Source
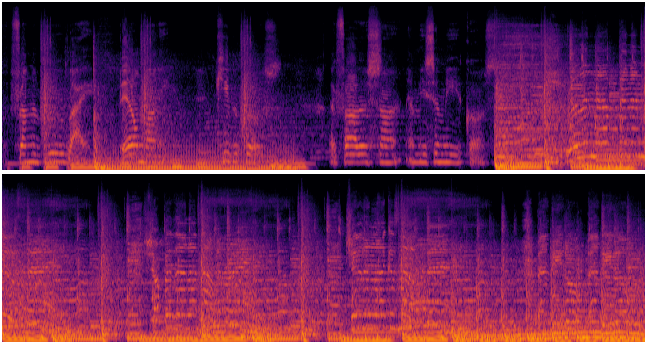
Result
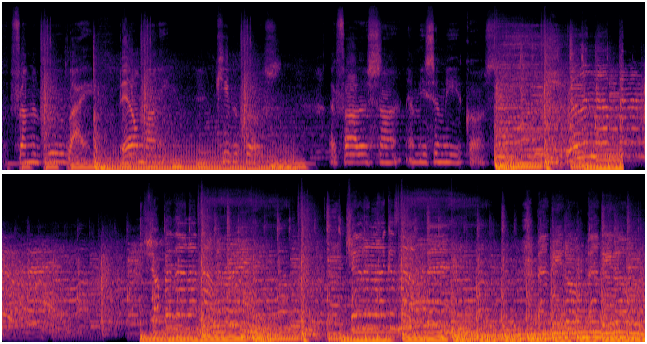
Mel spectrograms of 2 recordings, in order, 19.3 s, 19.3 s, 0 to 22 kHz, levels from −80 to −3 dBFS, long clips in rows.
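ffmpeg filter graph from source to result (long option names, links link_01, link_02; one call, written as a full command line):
ffmpeg -i in.wav -filter_complex "[0:a]asettb=1/sr,asplit=3[link_01][link_02][link_03];[link_01]atrim=end=9.314[link_04];[link_02]atrim=start=9.31:end=11.71,asetpts=PTS-STARTPTS,afade=type=in:duration=0.004:curve=qsin,afade=type=out:start_time=2.396:duration=0.004:curve=qsin,highpass=620,lowpass=4400,acrossover=split=3100[link_05][link_06];[link_06]acompressor=threshold=-49dB:ratio=4:attack=1:release=60[link_07];[link_05][link_07]amix=inputs=2:normalize=0[link_08];[link_03]atrim=start=11.706[link_09];[link_04][link_08]acrossfade=duration=0.004:curve1=hsin:curve2=qsin[link_10];[link_10][link_09]acrossfade=duration=0.004:curve1=qsin:curve2=hsin" out.wav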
